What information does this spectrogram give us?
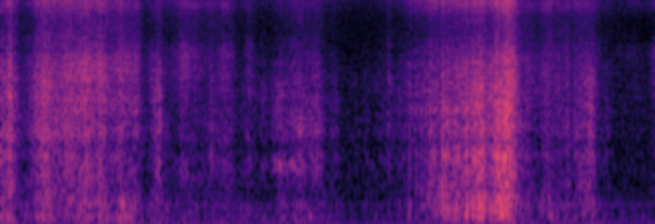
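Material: Floral foam.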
